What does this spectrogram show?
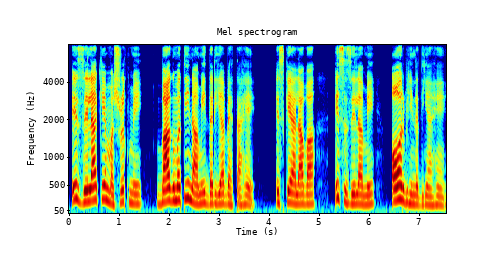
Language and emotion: Urdu, neutral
